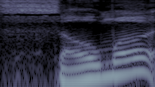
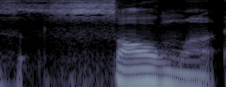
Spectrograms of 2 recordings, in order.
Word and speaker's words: Salma: It's not Selma. It's always Salma,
